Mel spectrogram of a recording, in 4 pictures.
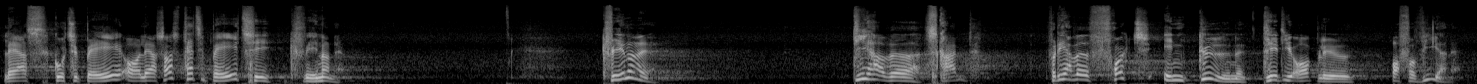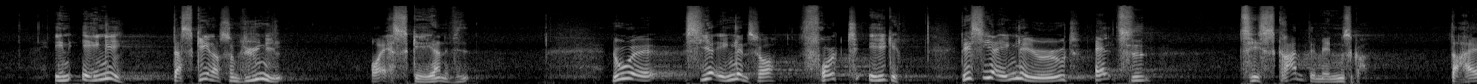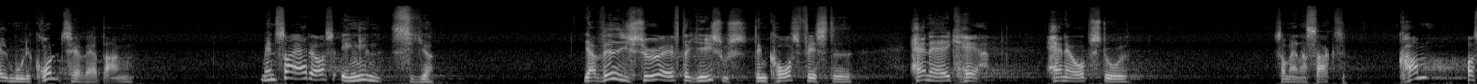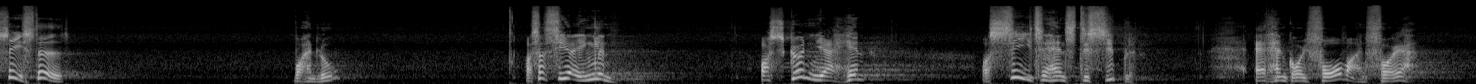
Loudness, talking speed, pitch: -23 LUFS, 120 wpm, 225 Hz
